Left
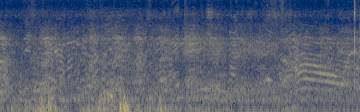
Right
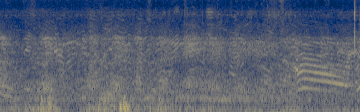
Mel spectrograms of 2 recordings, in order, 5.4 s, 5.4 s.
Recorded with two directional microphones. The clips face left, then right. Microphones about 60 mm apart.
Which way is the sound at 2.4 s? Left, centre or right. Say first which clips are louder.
Even; right.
